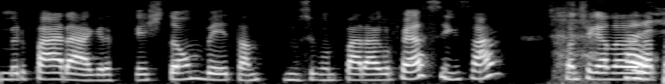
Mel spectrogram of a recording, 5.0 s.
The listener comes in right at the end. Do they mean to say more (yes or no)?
no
